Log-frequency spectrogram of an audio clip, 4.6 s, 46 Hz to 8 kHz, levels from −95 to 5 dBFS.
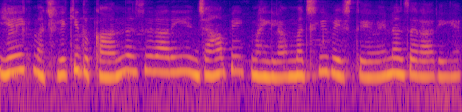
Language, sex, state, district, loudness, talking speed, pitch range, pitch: Hindi, female, Bihar, Vaishali, -28 LUFS, 260 wpm, 245-290 Hz, 260 Hz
